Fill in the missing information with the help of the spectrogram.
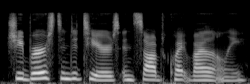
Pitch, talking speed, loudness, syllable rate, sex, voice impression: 215 Hz, 190 wpm, -17 LUFS, 5.4 syllables/s, female, feminine, adult-like, tensed, powerful, bright, clear, fluent, friendly, lively, slightly intense, slightly light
